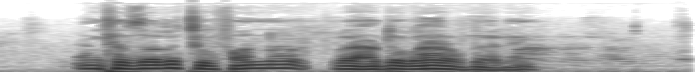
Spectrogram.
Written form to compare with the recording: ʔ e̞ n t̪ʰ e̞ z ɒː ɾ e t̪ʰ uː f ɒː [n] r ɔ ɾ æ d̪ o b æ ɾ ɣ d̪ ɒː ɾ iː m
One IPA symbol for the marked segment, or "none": n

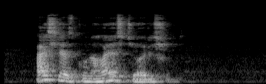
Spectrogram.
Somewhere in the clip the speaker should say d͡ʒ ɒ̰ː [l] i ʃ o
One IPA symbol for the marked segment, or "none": ɾ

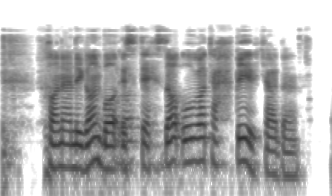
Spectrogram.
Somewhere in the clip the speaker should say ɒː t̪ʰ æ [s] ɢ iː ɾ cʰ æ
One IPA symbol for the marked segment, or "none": h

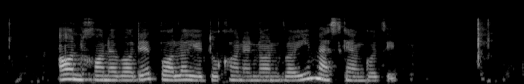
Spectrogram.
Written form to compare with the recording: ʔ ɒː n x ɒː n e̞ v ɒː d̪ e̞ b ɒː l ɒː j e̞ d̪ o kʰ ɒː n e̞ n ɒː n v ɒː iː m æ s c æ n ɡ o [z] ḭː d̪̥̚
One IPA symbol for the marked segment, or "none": z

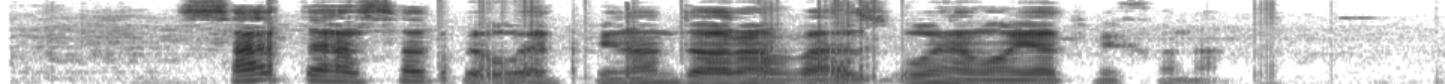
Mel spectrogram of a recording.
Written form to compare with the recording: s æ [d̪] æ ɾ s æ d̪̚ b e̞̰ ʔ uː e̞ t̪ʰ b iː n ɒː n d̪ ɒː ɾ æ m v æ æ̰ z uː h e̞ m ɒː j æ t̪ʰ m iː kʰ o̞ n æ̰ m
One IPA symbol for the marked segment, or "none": d̪ː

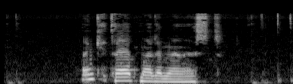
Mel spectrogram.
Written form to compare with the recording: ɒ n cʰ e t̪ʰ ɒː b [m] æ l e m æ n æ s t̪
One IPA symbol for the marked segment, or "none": m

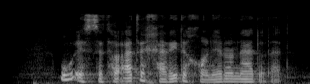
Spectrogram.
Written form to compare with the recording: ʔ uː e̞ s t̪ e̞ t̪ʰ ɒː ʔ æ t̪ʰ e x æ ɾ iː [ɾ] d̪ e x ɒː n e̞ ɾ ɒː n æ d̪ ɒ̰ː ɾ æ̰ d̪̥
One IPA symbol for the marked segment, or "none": none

